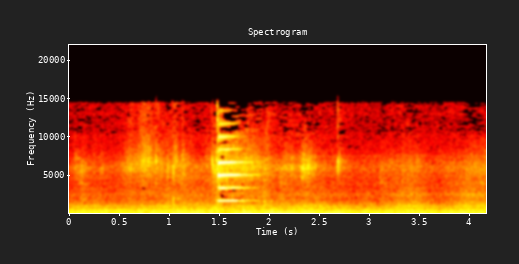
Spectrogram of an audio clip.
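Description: A single short, high-pitched chirp, about a third of a second long and on one steady pitch, about one and a half seconds in.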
